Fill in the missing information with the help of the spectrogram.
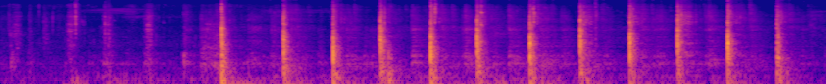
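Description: A steady run of sharp wooden knocks, about three every two seconds, from a wooden pole being struck up against a beam of a timber roof frame. Fainter, scattered knocks come before the run starts about three seconds in.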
